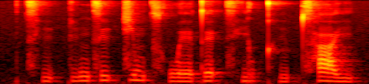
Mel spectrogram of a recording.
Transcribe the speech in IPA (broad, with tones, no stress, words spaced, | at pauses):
t͡sʰi˨ʔki˧ŋsi˦ʔt͡ɕi˥˧m t͡sʰwe˧ t̪e˦ʔt͡sʰju˧ kʰi˨p̚t͡sʰa˥˧j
